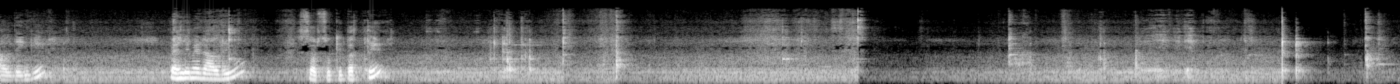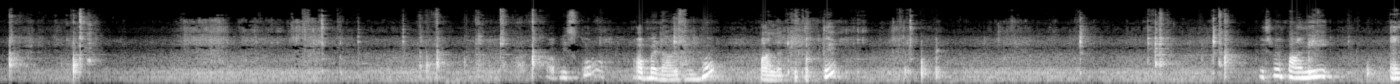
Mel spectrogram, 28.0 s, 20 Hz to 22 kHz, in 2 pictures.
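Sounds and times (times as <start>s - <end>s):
leaves rustling: 15.8s - 17.3s.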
